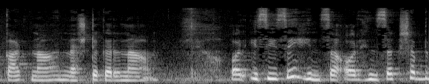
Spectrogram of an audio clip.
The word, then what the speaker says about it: सिंह: सिह के उच्चारण पर इसकी वर्तनी में हम लिखते तो ह है लेकिन हिंदी भाषी बोलते क्या है ग या घ यहां तक कि अंग्रेजी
